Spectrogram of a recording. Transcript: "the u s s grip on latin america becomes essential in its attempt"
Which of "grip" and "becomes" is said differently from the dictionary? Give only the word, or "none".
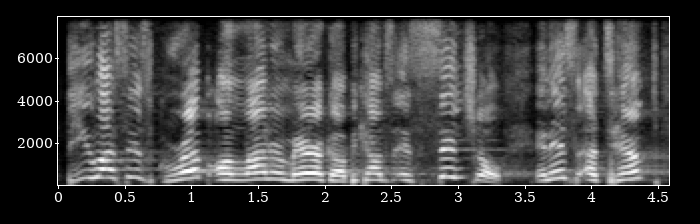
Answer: none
